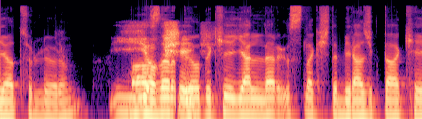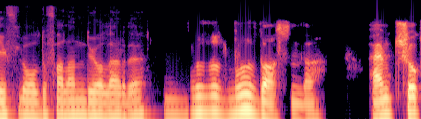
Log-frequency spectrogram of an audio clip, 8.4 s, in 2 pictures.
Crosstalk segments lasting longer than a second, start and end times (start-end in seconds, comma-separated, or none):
none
